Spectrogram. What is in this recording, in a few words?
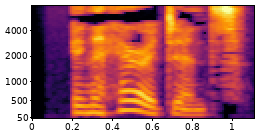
"Inheritance", English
